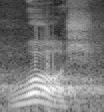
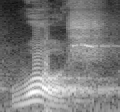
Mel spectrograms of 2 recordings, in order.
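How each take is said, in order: Both takes have the same delivery.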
